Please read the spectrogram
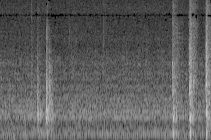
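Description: Hammer driving an eight-penny nail into a wooden workbench: two blows about a second in, then two more near the end.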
